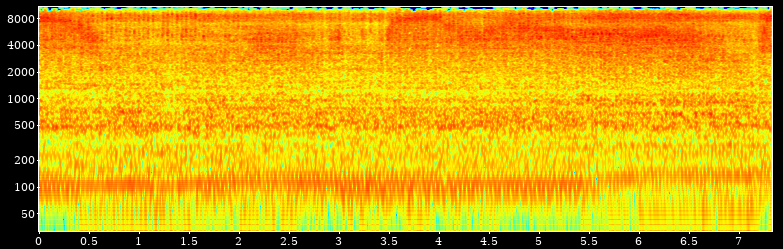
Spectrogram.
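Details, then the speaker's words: Farmall 140 industrial tractor, revived after 10+ years sitting, driven after a clutch repair, in reverse then second gear: a rough, lumpy beat under driving load; a misfire because a spark plug wire was firing at the wrong time on the distributor cap. "I feel like such an idiot I think I was running this Engine with one of the spark plug wires firing completely at the wrong time"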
